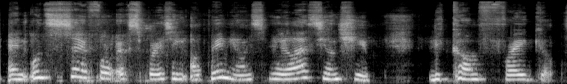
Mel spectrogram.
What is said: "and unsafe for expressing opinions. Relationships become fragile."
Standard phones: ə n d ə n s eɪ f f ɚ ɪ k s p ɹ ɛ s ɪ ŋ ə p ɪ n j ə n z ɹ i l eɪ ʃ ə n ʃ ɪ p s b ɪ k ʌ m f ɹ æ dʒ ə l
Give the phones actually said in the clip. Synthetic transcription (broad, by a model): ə n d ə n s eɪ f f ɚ ɪ k s p ɹ ɛ s ɪ ŋ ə p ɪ n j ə n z ɹ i l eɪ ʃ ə n ʃ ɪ p b ɪ k ʌ m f ɹ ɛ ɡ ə l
